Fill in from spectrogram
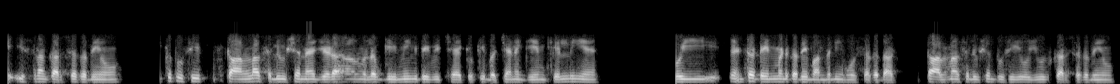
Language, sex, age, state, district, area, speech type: Punjabi, male, 45-60, Punjab, Patiala, urban, conversation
